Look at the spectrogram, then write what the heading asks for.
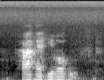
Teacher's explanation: de rato, rápido, né? Esse R feito na garganta. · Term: R aspirado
